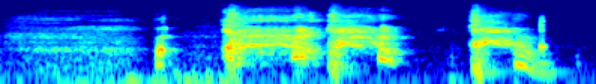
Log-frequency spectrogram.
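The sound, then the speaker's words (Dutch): A series of harsh coughs in quick bursts, three main hacking fits with a brief throat-clearing catch at the start, loud and raspy with short pauses between. “Nou, en, ik, doe, ik, doe, ik doe heel veel, waardoor dat hoest heel veel te horen is overal.”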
